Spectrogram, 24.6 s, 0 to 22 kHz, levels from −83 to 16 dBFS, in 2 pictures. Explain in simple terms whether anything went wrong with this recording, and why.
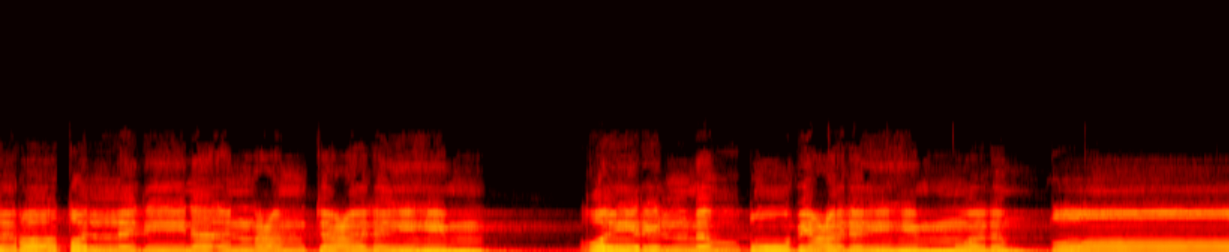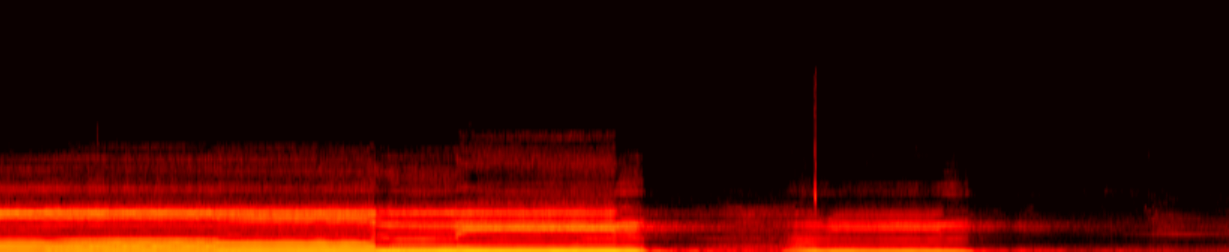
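At 20.44 s, a nearby switch or motor likely sparked into the audio line. This electrical switching spike is heard as a sharp snap or a tight cluster of clicks.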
